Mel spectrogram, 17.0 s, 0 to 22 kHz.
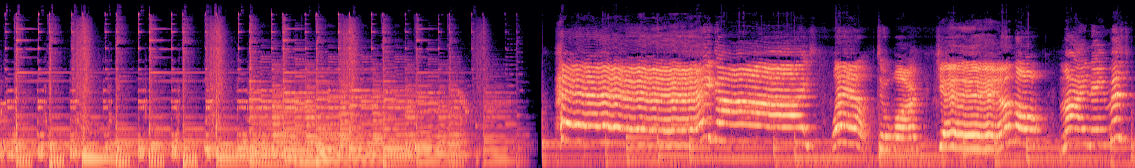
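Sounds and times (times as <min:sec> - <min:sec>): sustained backing chords: 0:00.0 - 0:08.0.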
